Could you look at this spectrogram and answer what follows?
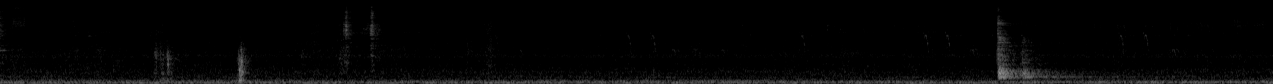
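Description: Quiet outdoor background with a low steady hum and faint thin high tones. Over it come a few light clicks and knocks as a long black curtain rod is handled up onto its brackets; the loudest is a single knock with a short ring about ten seconds in.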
